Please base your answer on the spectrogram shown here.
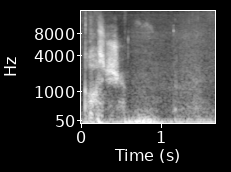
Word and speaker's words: Gloucestershire: But it's pronounced Gloucestershire.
